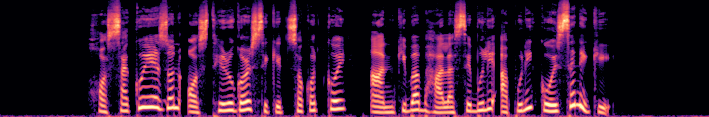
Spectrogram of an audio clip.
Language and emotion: Assamese, surprised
